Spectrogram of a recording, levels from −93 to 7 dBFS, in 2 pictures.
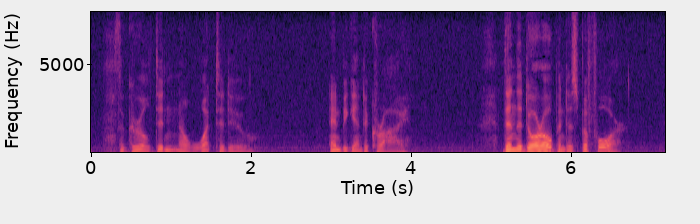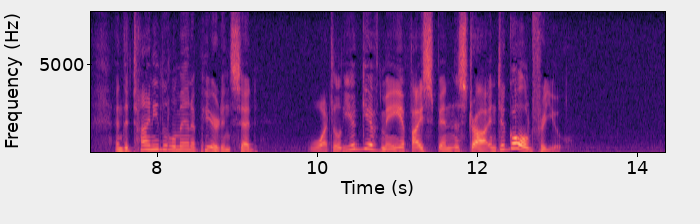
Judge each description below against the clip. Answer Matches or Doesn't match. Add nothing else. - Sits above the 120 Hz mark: Matches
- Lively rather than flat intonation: Matches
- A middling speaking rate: Matches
